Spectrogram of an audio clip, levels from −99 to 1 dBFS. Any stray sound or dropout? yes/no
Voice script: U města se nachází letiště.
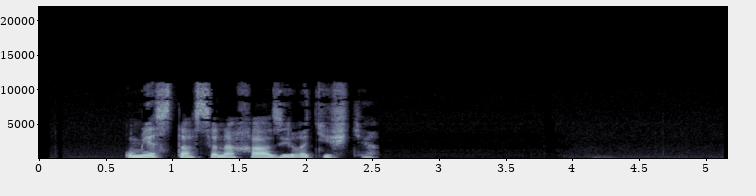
no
